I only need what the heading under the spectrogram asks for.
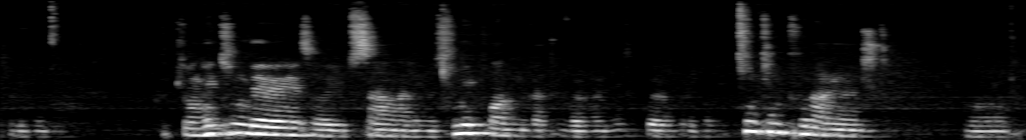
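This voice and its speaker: A twenty-year-old man giving an informal technical talk, halting as he searches for words, with slightly impaired articulation after dental work. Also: medium pitch. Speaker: conference presenter. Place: indoor talk venue. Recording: muffled, echoey room, distant microphone.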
